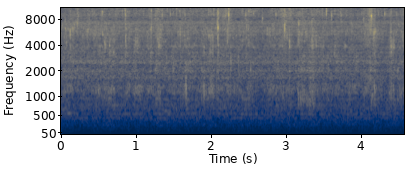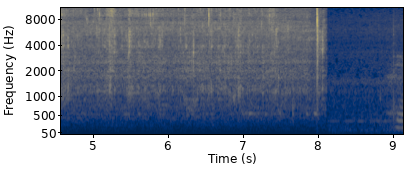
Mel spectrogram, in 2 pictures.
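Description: Tap water runs in a steady hissing stream, wetting a Beautyblender makeup sponge, constant and close for about eight seconds before cutting off abruptly into near silence.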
